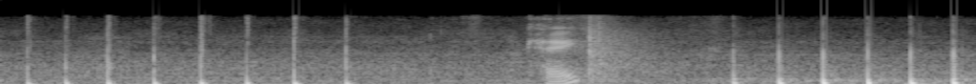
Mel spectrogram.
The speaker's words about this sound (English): you can tell if you're getting the right eye formation really by tapping on the cheese in here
